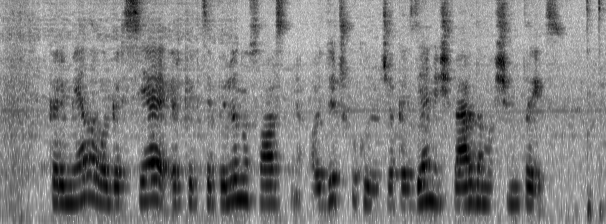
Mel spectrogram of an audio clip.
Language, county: Lithuanian, Vilnius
